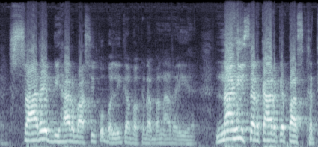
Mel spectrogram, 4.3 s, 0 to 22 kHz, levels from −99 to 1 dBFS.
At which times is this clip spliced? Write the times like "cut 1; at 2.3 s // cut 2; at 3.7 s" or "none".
none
